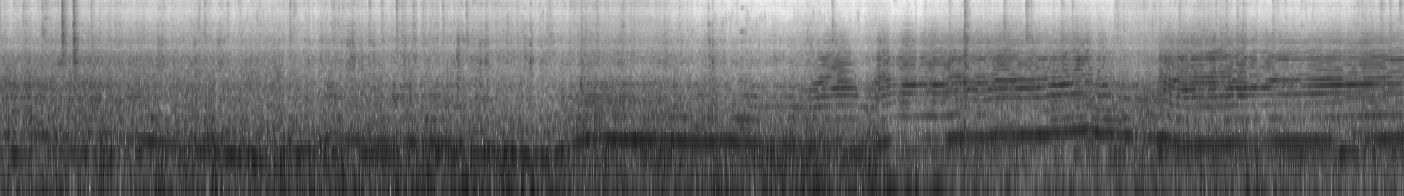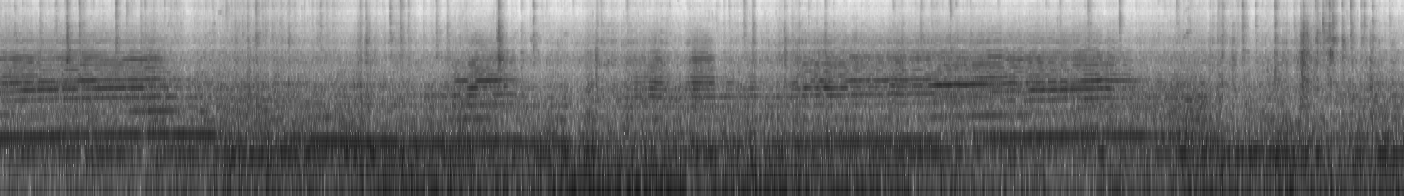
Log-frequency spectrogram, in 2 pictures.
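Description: Seat Ibiza GTI rally car's engine heard from inside the cabin, revving hard and dropping back again and again through gear changes and lifts as it is driven fast on a loose gravel track. Frequent sharp clicks of stones strike the underside of the car.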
